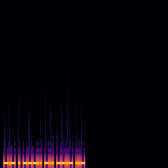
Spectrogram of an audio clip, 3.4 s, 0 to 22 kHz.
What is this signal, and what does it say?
Morse code, heard as a keyed tone, about 50 wpm, 700 Hz. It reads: KE8DQU
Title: USA Call Signs Repeated 3x 50wpm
